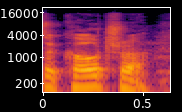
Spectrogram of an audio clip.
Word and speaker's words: Socotra: What's interesting is that Socotra Island, it's pronounced Socotra. It's definitely Socotra.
